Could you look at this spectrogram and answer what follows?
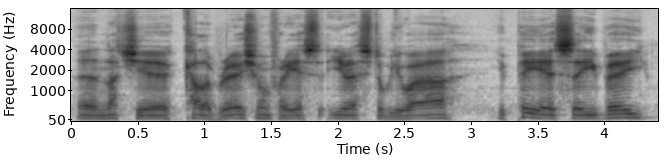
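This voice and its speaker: A man's voice: lowish voice, steady tone, normal speed, a bit bright. A British man giving a casual hands-on showcase as a video host, chatty and rambling with frequent tag questions. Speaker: host of a radio hobby channel.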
